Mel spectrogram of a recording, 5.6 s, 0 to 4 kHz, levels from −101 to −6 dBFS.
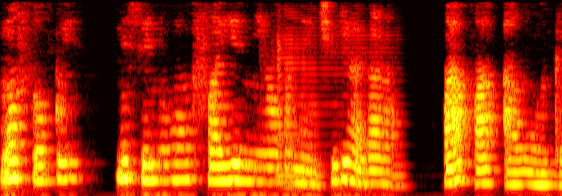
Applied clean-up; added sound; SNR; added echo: neural mask model DeepFilterNet 3.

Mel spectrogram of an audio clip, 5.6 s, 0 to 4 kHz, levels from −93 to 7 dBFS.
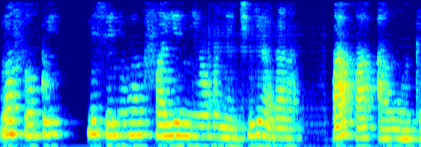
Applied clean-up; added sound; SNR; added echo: neural separator model SepFormer DNS4.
